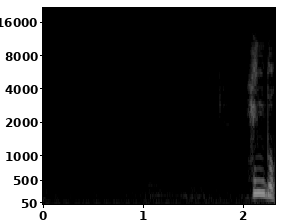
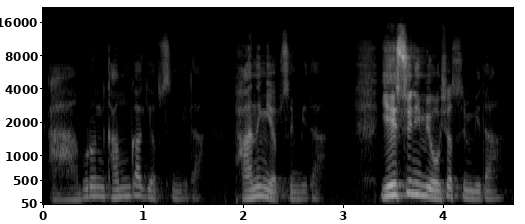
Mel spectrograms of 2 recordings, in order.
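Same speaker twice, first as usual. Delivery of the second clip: loud high sermon build into praise; fervent preaching into a grateful prayer; preaching at full force; 4 semitones higher, 5 dB louder than usual. Acted. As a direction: cry out thanks to God from the pulpit.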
